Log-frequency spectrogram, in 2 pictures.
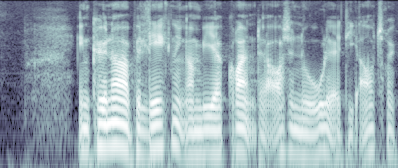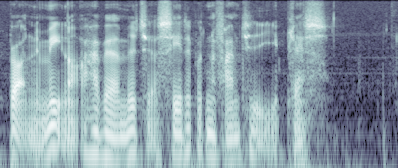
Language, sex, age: Danish, male, 57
